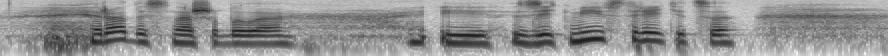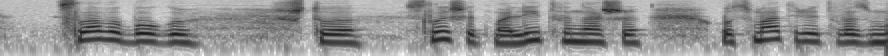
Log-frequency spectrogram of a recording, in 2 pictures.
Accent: Pavlodar Region, Kazakhstan; Я когда-то жила в детстве в Казахстане, в Павлодарской области.

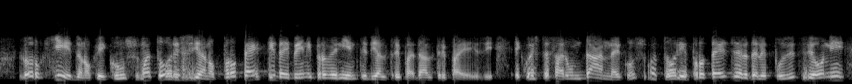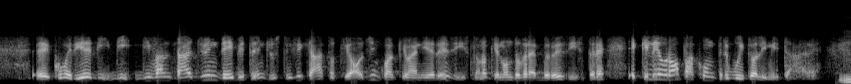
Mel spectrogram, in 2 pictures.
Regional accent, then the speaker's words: Genoa, Liguria, Italy; Sono genovese, ho vissuto in una città bloccata per 5 giorni.

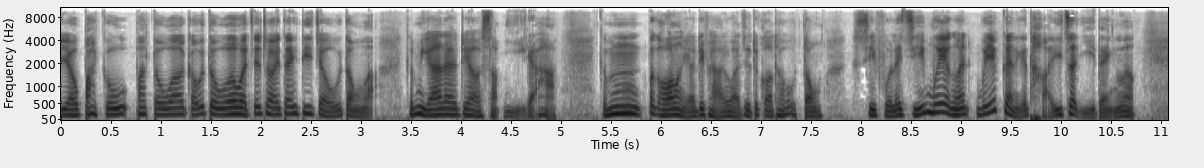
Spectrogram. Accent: China; 其实我哋即系身为中国人咧，都应该睇翻好多啲嘅诗啊、词啊咁样

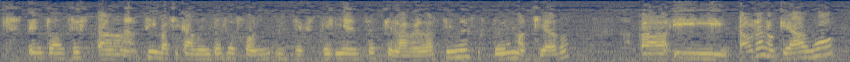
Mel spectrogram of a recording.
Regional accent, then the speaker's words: Hidalgo, Mexico; cuando yo vivía en casa de mis papás, yo soy de Hidalgo. Vivía en casa de mis papás, yo era más chica.

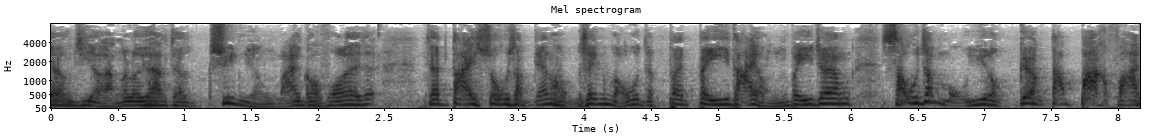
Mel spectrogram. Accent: Hong Kong; 我哋香港人翻大陆嘅一签多行啊，回乡证咧都要取消。

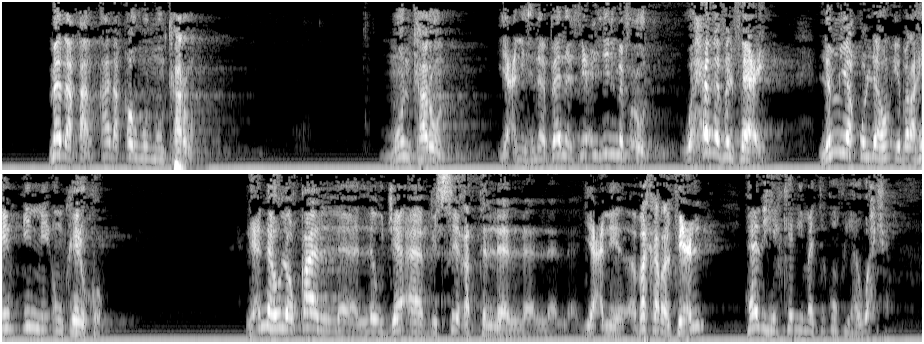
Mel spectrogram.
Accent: Algeria; احنا عندنا في الصحراء ولا عندنا في غرب الجزائر

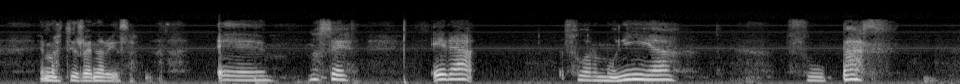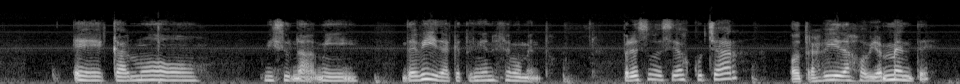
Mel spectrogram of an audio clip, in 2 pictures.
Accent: Mendoza, Argentina; de Mendoza

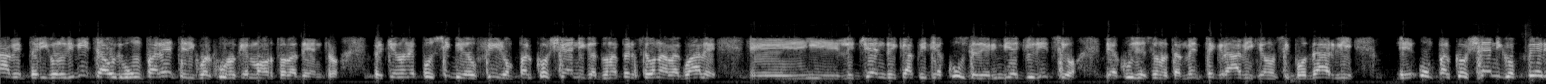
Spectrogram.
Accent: Tuscany, Italy; Io fra l'altro sono senese grossetano

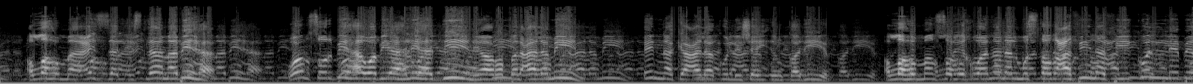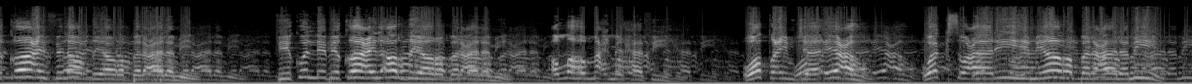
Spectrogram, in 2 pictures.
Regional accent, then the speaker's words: Egypt; اللهم إنا نسألك أن تجعل بلدنا مصر هذا أمنا أمانا رخاء مطمئنا

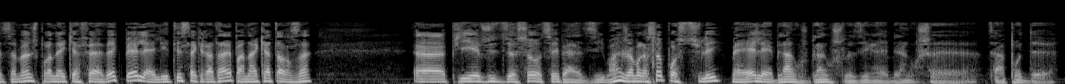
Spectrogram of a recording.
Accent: Shawinigan, Quebec, Canada; Ben moi, je viens de la Mauricie, moi. Je viens de Shawinigan.

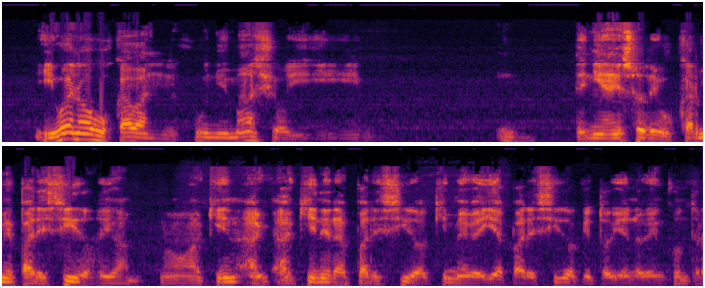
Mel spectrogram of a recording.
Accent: Las Rosas, Santa Fe, Argentina; also born or lived in Rosario; Cuando regreso que hago un regreso desde de Rosario a mi pueblo, a Las Rosas.

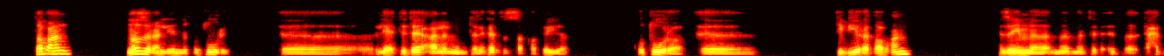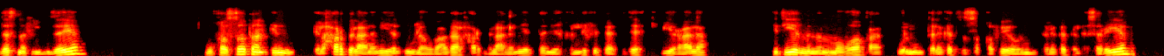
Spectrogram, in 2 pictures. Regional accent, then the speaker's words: Egypt; لما نقول ألف ليلة وليلة عندنا كمصريين

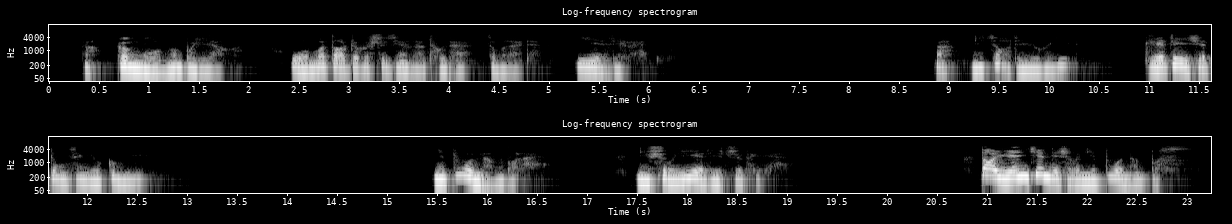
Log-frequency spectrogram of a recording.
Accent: China; 我们中国人算虚岁啊

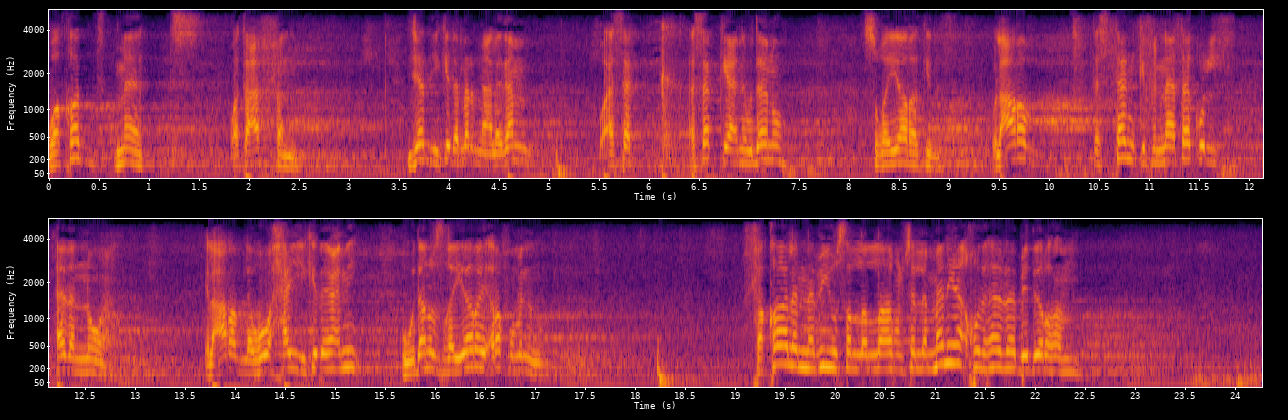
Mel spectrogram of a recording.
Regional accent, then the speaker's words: Egypt; يعني الجنيه عندنا في مصر يساوي 100 قرش

